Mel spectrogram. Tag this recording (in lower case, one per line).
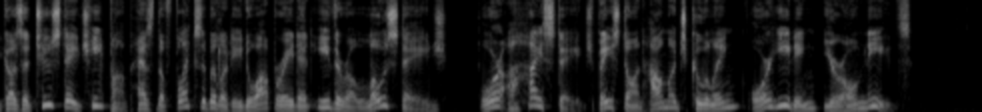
speech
